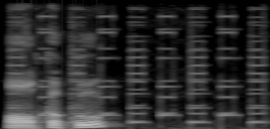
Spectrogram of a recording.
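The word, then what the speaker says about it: 王国: This one is an accent, so like most Chinese compounds, so okoku.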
